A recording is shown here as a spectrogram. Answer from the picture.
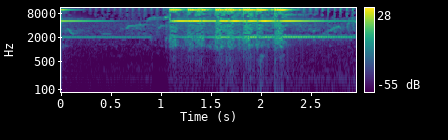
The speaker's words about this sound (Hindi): ओह, ये कैसी आवाज़ है? साइकिल की घंटी बजी है।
